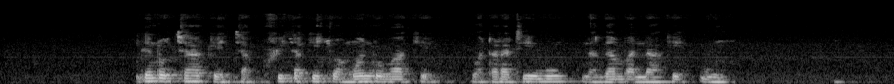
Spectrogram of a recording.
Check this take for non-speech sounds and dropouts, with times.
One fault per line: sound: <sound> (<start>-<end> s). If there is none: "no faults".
no faults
